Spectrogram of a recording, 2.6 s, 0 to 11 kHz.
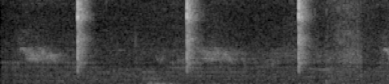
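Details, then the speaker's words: Dometic/Electrolux RM212 3-way caravan fridge on a 12 V supply, igniter switched on: sharp, crisp high-voltage spark ticks about every three-quarters of a second in a quiet room. Igniter sparking normally; the fridge had been hard to light. "away you can hear it ticking. Now you need to be careful you don't touch anything, because that's a high voltage ignition."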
